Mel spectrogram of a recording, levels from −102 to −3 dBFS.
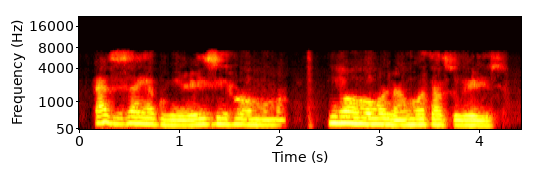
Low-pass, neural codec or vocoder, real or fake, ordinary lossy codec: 7.2 kHz; codec, 16 kHz, 2 kbps, FreqCodec, smaller model; fake; none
